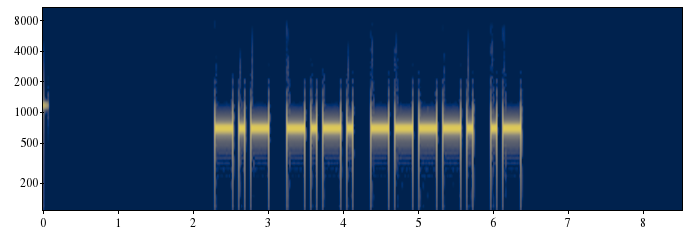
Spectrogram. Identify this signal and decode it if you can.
Morse code, heard as a keyed tone, about 15 wpm, 700 Hz. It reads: KC9A
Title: USA Call Signs - 4 Characters - 15wpm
